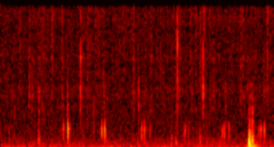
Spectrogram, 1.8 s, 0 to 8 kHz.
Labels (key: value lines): label: biophony, grazing
recorder: SoundTrap 600 or HydroMoth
